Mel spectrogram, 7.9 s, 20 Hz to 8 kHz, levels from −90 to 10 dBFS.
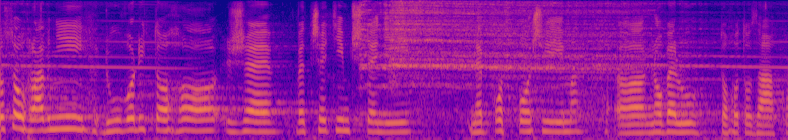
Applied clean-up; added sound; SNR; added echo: none; Screech; 11 dB; none.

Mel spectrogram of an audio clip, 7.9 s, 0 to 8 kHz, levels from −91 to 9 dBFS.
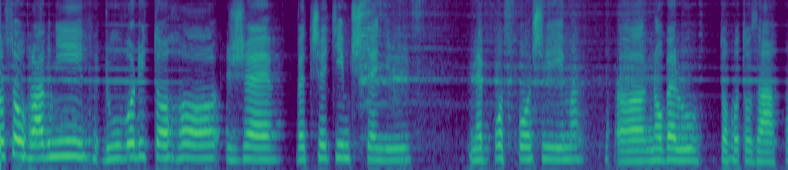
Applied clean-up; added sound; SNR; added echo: neural mask model RNNoise.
